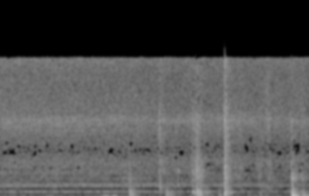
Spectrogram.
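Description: Tomato-spice masala sizzling steadily in an aluminium pot on a gas stove. A few sharp clicks and knocks of utensils come from about two seconds in, with the loudest knock near the end.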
